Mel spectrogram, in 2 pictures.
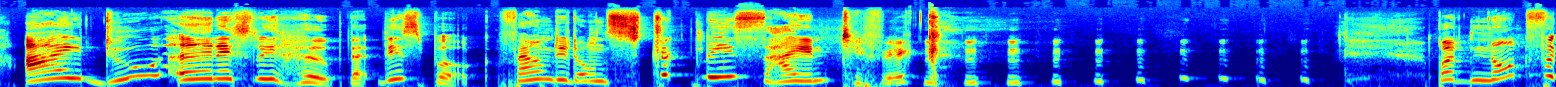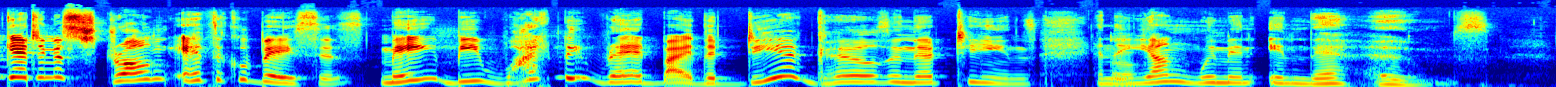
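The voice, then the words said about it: Impression of Frances E. Willard. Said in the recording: “commended by Miss F. Willard, the eminent American temperance worker ... a quote from Frances E. Willard ... I'll do her voice.”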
